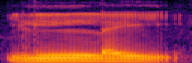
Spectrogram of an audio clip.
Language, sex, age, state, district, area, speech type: Tamil, male, 30-45, Tamil Nadu, Ariyalur, rural, read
